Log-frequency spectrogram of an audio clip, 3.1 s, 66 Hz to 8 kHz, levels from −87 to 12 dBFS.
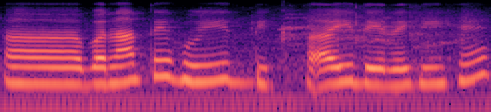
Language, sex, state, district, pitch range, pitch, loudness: Hindi, female, Madhya Pradesh, Dhar, 220-255 Hz, 230 Hz, -15 LUFS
